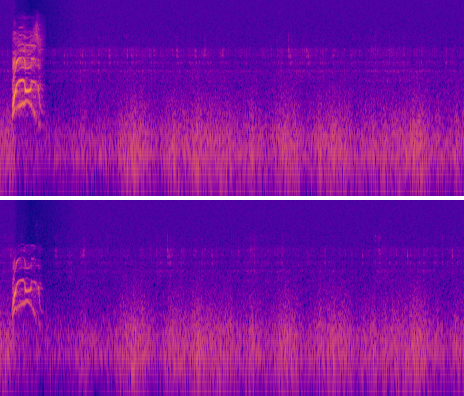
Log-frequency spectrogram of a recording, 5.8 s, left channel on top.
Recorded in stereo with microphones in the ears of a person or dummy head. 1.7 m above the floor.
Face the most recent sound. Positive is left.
turn(degrees=90)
